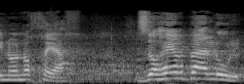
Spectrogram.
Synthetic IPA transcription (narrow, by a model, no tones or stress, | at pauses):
nonoχeaχ | zo̞ɦe̞ʁbealul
